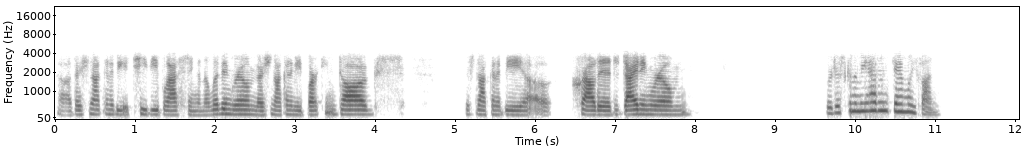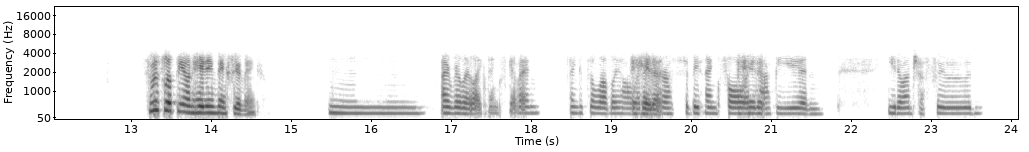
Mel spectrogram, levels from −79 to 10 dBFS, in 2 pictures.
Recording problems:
phone-call audio; poor line

